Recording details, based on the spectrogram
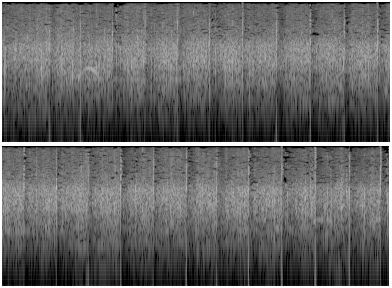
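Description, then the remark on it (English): Steady, sustained applause from an audience at a a band's performance for a young man on stage with the group for the first time; dense clapping with a few sharper individual claps standing out, loud, with no speech over it. “I don't normally do this, but I want you to give a nice round of applause”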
